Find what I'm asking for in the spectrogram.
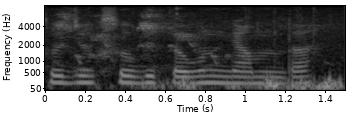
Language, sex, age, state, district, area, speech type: Santali, female, 18-30, West Bengal, Malda, rural, spontaneous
